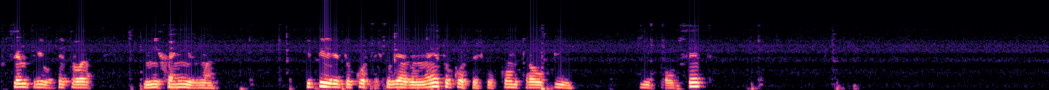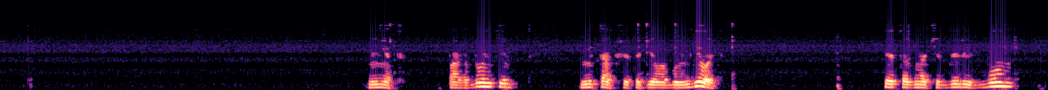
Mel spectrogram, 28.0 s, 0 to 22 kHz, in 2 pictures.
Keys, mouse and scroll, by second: 1.6 KP_3, 3.3 shift+middle click, 5.0 shift+click, 7.1 ctrl+p, 10.1-11.1 shift+middle drag, 14.2-19.0 middle drag, 22.5 click, 23.0 click, 25.9 Delete.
